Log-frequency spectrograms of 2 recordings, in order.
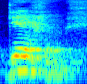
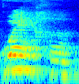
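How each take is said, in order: First: No w sound follows the g. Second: A w sound follows the g. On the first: The speaker calls it right. "é gué, guerra" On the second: The speaker calls it wrong. "eu não falo U, senão eu falaria guerra"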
